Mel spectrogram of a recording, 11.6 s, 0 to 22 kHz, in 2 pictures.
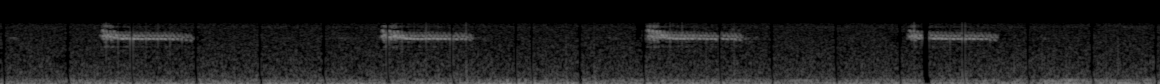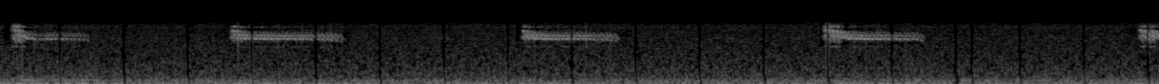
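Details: Spotless starling nest in Spain on 1 June 2022 holding four chicks at 12 days old. Hoarse hissing calls come in a loose rhythm roughly every 1.3 seconds, with a faint low drone behind.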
